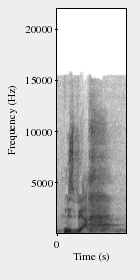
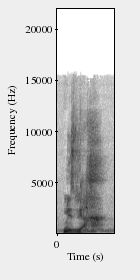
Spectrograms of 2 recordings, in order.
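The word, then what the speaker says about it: מזבח: Va abajo, Mizbeaj. Mizbeaj. Entonces, déjeme contarle que, digamos, la última. Letras que están aquí, CH, pero realmente es una H que se pronuncia J.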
